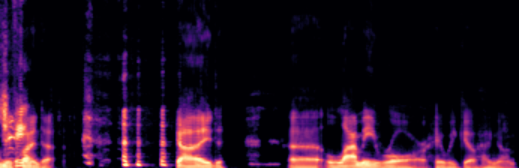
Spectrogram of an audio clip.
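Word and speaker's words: Lamiroir: Oh, it's literally meant to be like the French phrase "the mirror," I guess. Yeah, la mirror.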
